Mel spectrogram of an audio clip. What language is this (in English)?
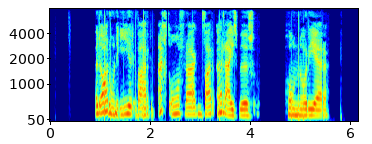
Western Frisian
